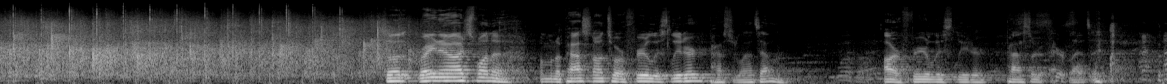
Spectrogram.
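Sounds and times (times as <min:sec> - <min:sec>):
audience applause: 0:00.0 - 0:04.8
speech: 0:03.9 - 0:08.0, 0:08.8 - 0:11.6
laughter: 0:10.4 - 0:11.6.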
